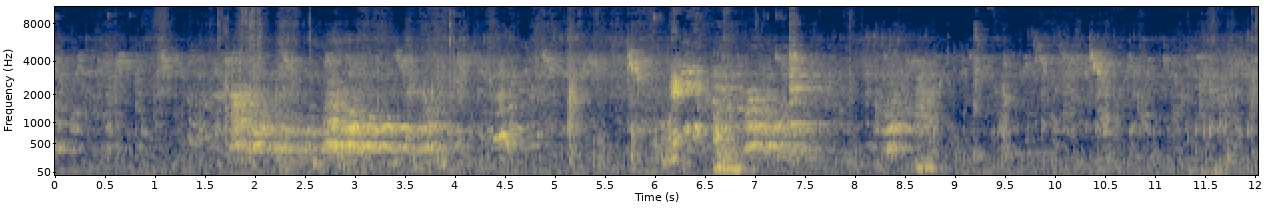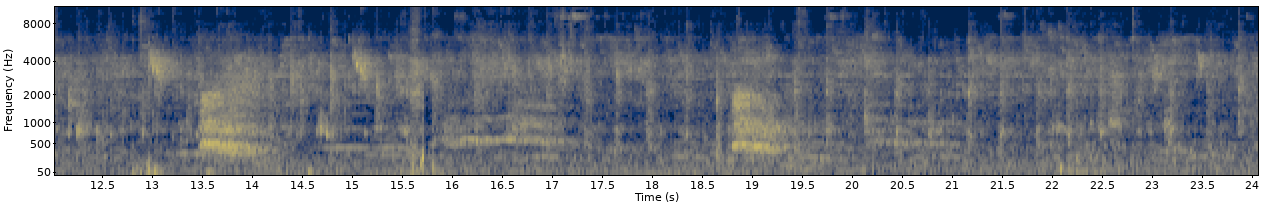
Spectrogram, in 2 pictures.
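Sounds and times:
dog barking and yelping: 1.6 - 4.8.

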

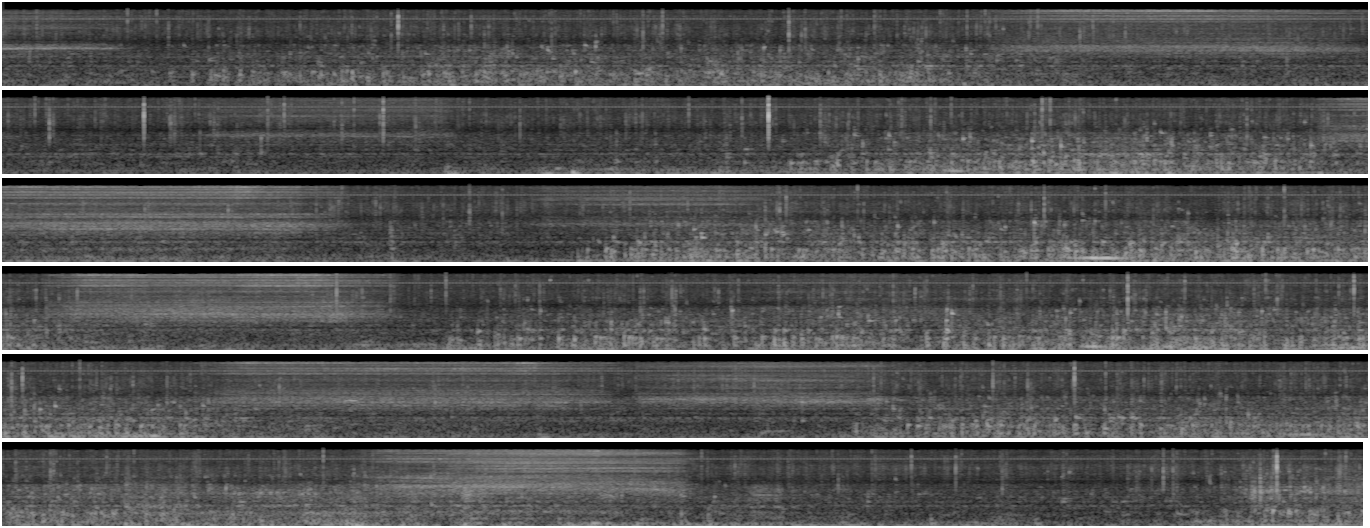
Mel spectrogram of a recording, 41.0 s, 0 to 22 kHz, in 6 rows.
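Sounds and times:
regulator hiss on inhale: 0.0 - 1.0, 4.6 - 9.6, 13.1 - 18.0, 20.5 - 22.7, 28.2 - 39.0
exhaled air bubbling underwater: 0.0 - 40.9.

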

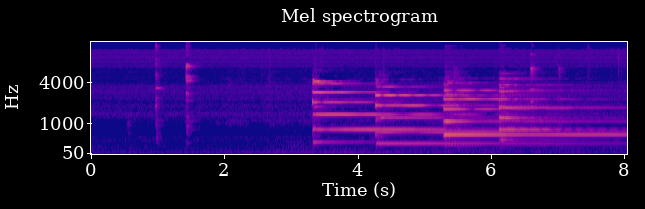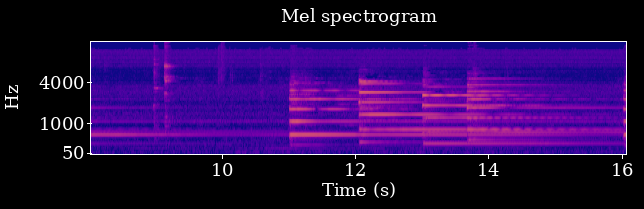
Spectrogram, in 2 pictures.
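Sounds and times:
clock chime melody: 3.3 - 16.0.

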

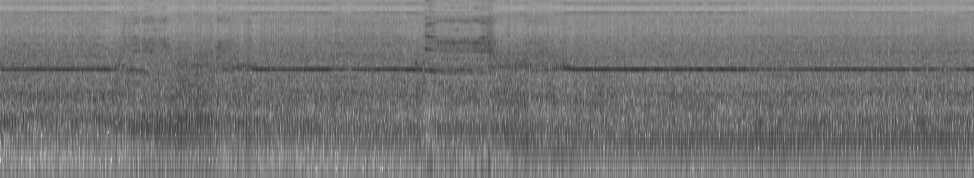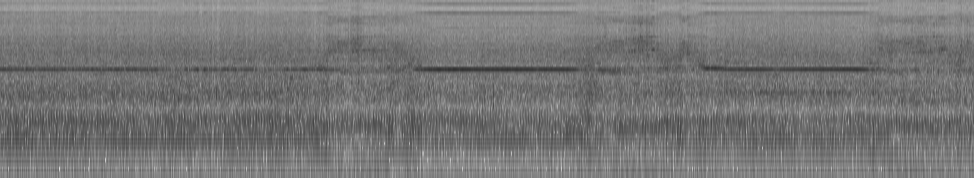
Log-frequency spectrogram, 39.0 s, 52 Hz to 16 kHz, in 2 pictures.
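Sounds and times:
circular saw whining: 0.0 - 38.9
saw cutting through logs: 0.0 - 38.9.

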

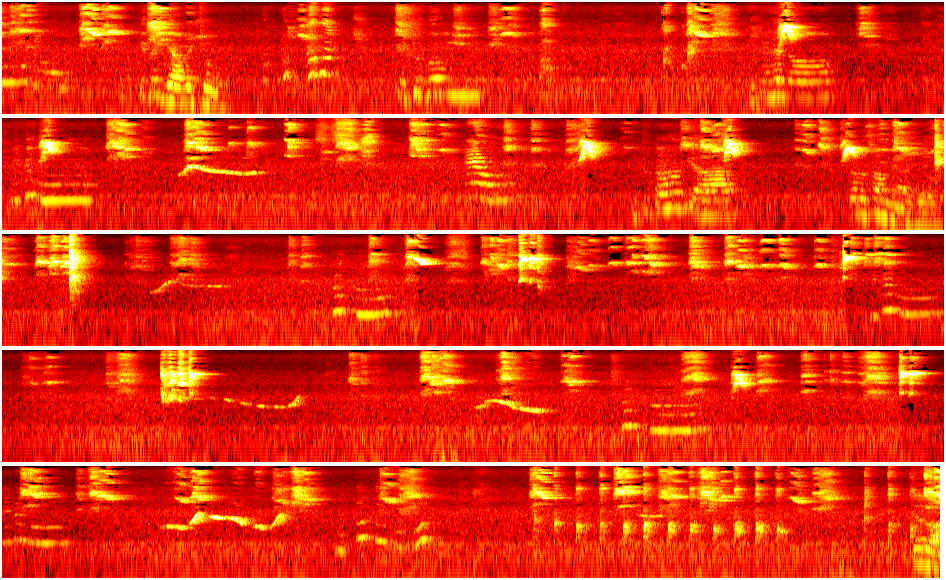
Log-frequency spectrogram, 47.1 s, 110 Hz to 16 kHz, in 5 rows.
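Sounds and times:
parrot whistling: 11.2 - 12.1, 33.0 - 33.8, 39.3 - 40.7
parrot clicking and chirping: 43.0 - 45.6, 46.3 - 47.0.

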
